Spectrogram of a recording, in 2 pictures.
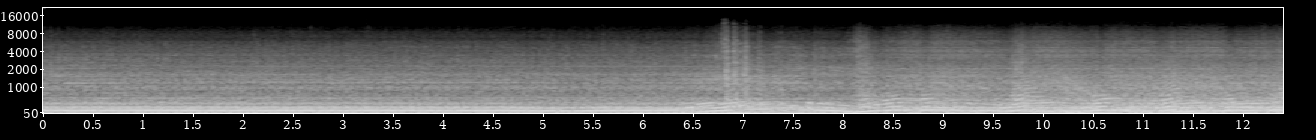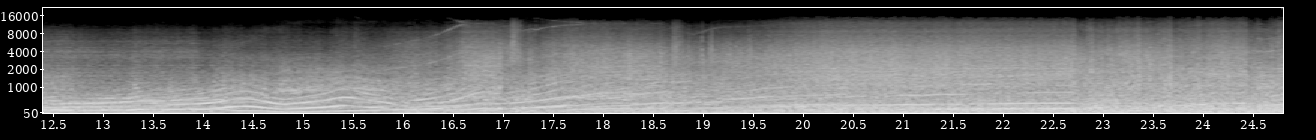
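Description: Drift car engine holding a steady note for about six seconds, then revving up and down again and again as the throttle is worked; from about twenty seconds in a loud hiss builds beneath the engine.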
